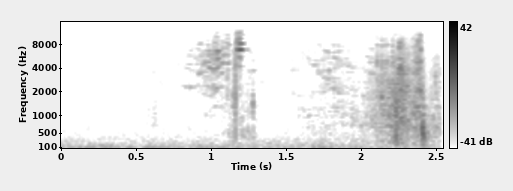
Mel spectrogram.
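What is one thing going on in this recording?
A knife scrapes as it slides out of a leather sheath.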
